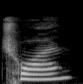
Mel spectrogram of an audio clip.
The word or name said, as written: chuan2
